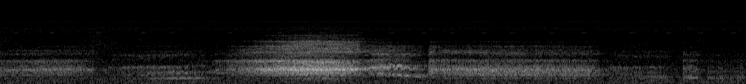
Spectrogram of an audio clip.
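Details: Jungle monkeys in Belmopan, Belize, recorded in 2006 as they pass through: a low, steady roar builds to a loud, harsh peak at about three seconds, then continues as a sustained, rasping drone.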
